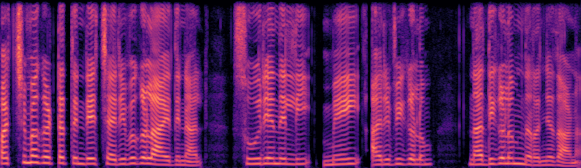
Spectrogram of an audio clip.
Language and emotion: Malayalam, neutral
